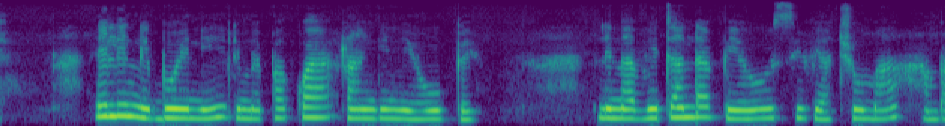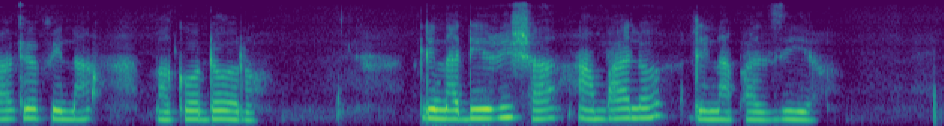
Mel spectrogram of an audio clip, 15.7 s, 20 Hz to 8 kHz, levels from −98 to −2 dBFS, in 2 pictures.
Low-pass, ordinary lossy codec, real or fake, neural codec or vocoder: 7.2 kHz; Opus, 64 kbps; fake; codec, 16 kHz, 16 kbps, FunCodec, trained on Chinese and English, 50 frames a second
